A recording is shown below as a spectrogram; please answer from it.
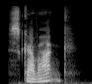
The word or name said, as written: skavank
